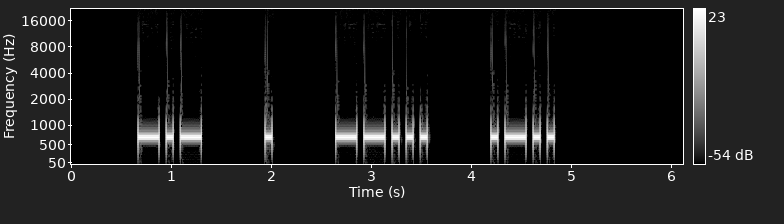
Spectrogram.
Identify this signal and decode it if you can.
Morse code, heard as a keyed tone, about 17 wpm, spaced as for 10 wpm, 700 Hz. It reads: KE7L
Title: USA Call Signs - 4 Characters - 3x Character Spacing - 17wpm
